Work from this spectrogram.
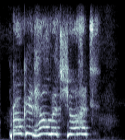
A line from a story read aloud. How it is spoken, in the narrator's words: I literally yelled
